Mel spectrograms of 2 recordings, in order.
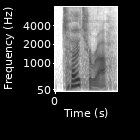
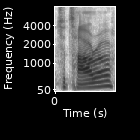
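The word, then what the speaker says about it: Totara: or there is a version of Moodle called tortora I was I now know this is the correct pronunciation because I was with the total folks two days ago Toth tortora but I normally say Tatara or a Totoro so that's a Moodle plus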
